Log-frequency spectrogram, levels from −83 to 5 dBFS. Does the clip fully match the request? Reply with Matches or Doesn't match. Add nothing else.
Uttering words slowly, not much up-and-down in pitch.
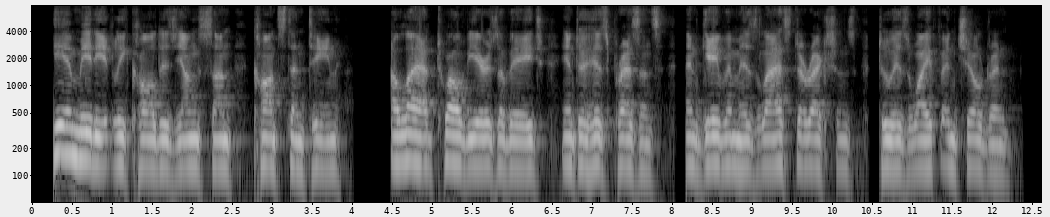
Matches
